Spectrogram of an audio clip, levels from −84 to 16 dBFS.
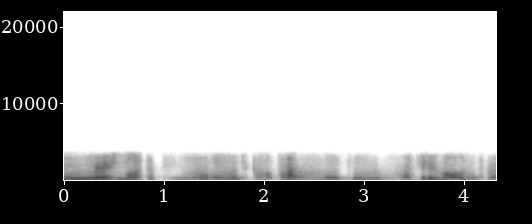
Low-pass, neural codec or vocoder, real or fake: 3.6 kHz; codec, 44.1 kHz, 0.9 kbps, DAC; fake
